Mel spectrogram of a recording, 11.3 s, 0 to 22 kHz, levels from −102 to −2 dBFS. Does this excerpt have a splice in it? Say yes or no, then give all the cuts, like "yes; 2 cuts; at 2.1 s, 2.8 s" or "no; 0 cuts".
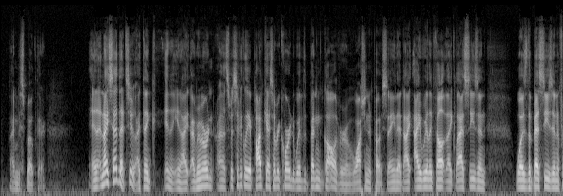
no; 0 cuts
